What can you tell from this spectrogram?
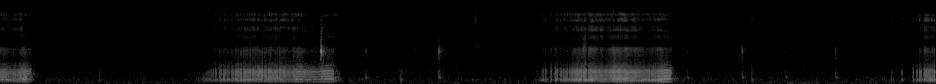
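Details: Small dog snoring while asleep and having a nightmare, indoors; two long rasping snores about three and a half seconds apart, each with a whiny, wavering tone, separated by quiet room tone.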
